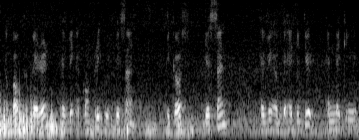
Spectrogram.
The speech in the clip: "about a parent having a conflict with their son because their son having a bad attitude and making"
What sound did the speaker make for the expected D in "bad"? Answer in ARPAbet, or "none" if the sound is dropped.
none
